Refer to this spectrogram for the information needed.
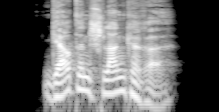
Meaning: inflection of gertenschlank: 1. strong/mixed nominative/accusative feminine singular comparative degree 2. strong nominative/accusative plural comparative degree
- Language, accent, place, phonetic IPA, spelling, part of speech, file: German, Germany, Berlin, [ˈɡɛʁtn̩ˌʃlaŋkəʁə], gertenschlankere, adjective, De-gertenschlankere.ogg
